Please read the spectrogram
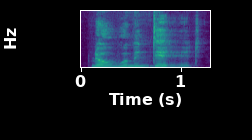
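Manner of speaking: stunned, rising outrage at the claim; a high, loud, disbelieving repeat of DID; incredulous. Acted. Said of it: "Markham's gorge was rising rapidly".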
